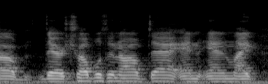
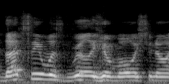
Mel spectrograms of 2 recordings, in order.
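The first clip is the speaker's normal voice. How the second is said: ordinary talk, nothing marked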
